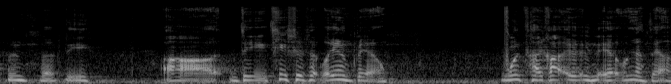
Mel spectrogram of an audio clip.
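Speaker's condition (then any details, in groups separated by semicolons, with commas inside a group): Cerebral palsy; from birth; speech impairment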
